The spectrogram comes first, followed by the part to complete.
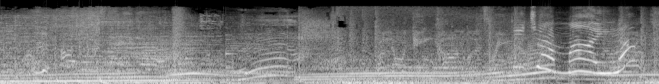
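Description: Motorcycle engines running at speed with a steady pitch, and a whining sweep that rises and falls twice, around the middle and again near the end, over background music.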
